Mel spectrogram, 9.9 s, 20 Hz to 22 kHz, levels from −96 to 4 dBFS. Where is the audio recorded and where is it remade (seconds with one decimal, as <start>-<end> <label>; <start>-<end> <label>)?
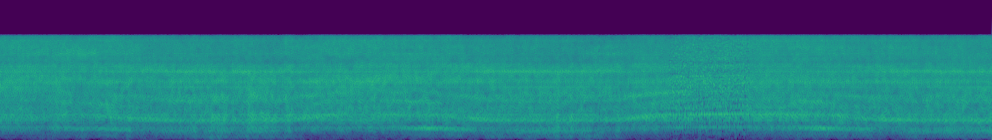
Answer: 0.0-6.7 remade; 6.7-7.5 recorded; 7.5-9.9 remade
